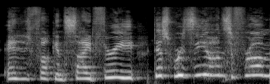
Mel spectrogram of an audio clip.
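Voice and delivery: pompous official voice, high and slow; squeaky mock official; high put-on voice. Admiral speech in recap.

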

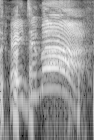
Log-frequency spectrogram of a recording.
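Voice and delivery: high mock heckle across the arena; heckling shout. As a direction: yell at him like a Boston fan. Heckling player from the stands.

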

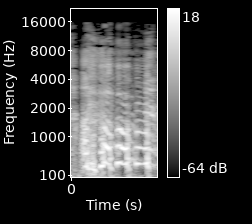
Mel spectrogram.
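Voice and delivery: high giggle fading into um; laughing. Real, not acted. Telling the hero story to co-host, giggling. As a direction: laugh at yourself, embarrassed.

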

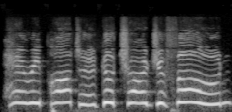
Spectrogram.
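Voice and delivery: very high mock yell, held back in volume; imitated girl yelling. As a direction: mimic a teen girl calling across a campsite, way up in pitch. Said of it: "Just this girl yelling".

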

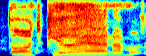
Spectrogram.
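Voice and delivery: put-on high, slow wail with a Mexican accent; Mexican-accented ghost. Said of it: "why I just turned Mexican".

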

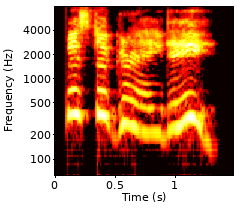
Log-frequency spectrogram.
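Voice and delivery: high, slow British voice; British accent. Acted. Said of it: "When did we become British?".

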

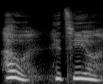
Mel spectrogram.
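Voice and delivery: put-on startled girl recognizing a friend; startled relief. A narrator's reading. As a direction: react with relieved surprise. Startled Cassie recognizes the dog.

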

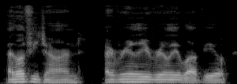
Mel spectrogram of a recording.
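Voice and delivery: low, soft, unenthusiastic love line; hushed, low-key confession; underplayed declaration. Shown as a demonstration. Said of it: "she doesn't say it like that. She says".

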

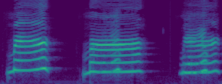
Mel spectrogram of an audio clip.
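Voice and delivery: high mocking meow; mock the bad cat noise. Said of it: "sounds like a dying calf".

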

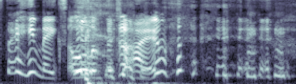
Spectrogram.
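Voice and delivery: high, loud, slow laughing words. Real, not acted. Laughing while reading a line.

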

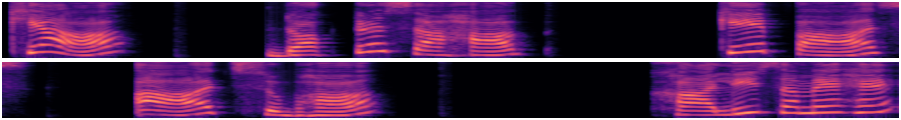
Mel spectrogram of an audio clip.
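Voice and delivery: slow Hindi question in short chunks, rising at the end. Shown as a demonstration. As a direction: pause after each phrase for learners. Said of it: "let's just speak at a slower pace".

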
